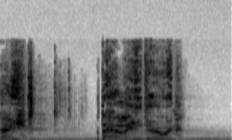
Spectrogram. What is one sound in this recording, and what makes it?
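A man calls out sharply in alarm.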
